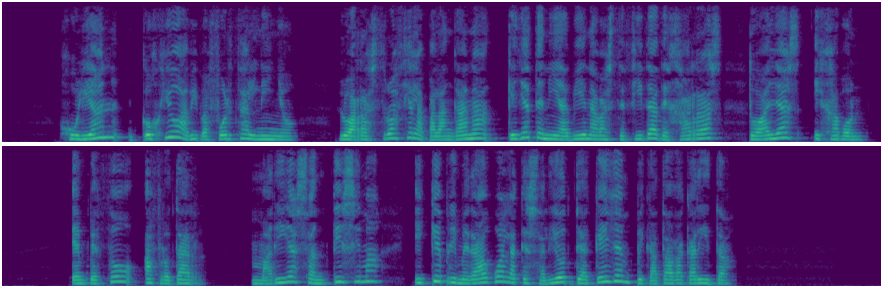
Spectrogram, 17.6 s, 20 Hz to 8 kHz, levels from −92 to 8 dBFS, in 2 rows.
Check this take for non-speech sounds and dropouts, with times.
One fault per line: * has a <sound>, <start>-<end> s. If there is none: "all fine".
all fine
